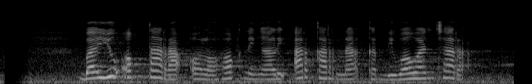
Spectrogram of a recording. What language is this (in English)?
Sundanese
